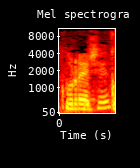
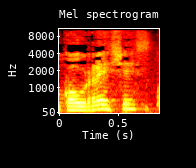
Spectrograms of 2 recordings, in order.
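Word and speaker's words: Courrèges: Bueno, yo lo que digo es que si por lo menos lo leen bien y dicen Courreyes, bueno, está. Convengamos que pronunciarlo en francés es como... Es difícil, ¿no?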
